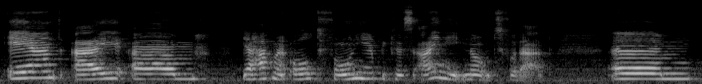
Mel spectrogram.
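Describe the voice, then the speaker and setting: A woman's voice: high voice, a bit bright, recorded from a distance, slight background noise. A young woman from Switzerland with a Swiss accent, hosting a casual cooking vlog in her home kitchen, chatting in a rambling way with many fillers and restarts. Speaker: cooking show host.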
